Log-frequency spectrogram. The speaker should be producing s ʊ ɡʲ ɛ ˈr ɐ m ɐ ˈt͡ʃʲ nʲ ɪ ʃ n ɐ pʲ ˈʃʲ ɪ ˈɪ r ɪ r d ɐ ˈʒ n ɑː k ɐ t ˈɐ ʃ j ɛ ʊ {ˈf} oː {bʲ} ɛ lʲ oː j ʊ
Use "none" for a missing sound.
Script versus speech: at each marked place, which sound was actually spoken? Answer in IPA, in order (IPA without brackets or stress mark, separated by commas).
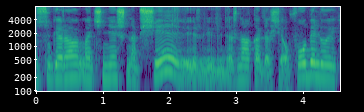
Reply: f, bʲ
